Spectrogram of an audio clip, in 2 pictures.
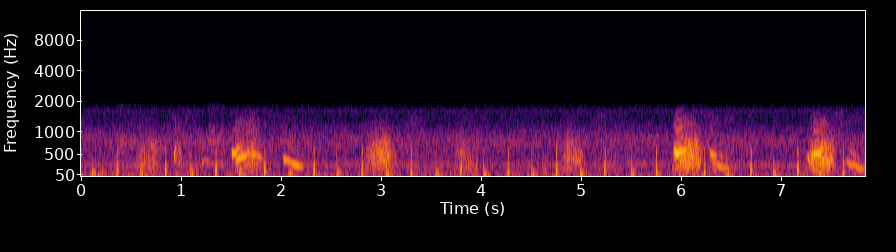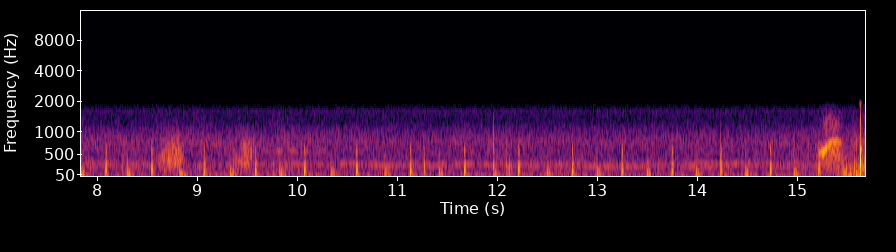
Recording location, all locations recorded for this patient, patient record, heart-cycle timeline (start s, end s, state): mitral valve (MV)
aortic valve (AV)+pulmonary valve (PV)+tricuspid valve (TV)+mitral valve (MV)
#Age: Child
#Sex: Male
#Height: 82.0 cm
#Weight: 9.59 kg
#Pregnancy status: False
#Murmur: Absent
#Murmur locations: nan
#Most audible location: nan
#Systolic murmur timing: nan
#Systolic murmur shape: nan
#Systolic murmur grading: nan
#Systolic murmur pitch: nan
#Systolic murmur quality: nan
#Diastolic murmur timing: nan
#Diastolic murmur shape: nan
#Diastolic murmur grading: nan
#Diastolic murmur pitch: nan
#Diastolic murmur quality: nan
#Outcome: Abnormal
#Campaign: 2015 screening campaign
0.00	9.79	unannotated
9.79	9.92	S1
9.92	10.04	systole
10.04	10.14	S2
10.14	10.31	diastole
10.31	10.42	S1
10.42	10.57	systole
10.57	10.68	S2
10.68	10.85	diastole
10.85	10.96	S1
10.96	11.09	systole
11.09	11.20	S2
11.20	11.39	diastole
11.39	11.52	S1
11.52	11.63	systole
11.63	11.74	S2
11.74	11.94	diastole
11.94	12.04	S1
12.04	12.19	systole
12.19	12.28	S2
12.28	12.47	diastole
12.47	12.58	S1
12.58	12.72	systole
12.72	12.82	S2
12.82	12.97	diastole
12.97	13.08	S1
13.08	13.22	systole
13.22	13.32	S2
13.32	13.48	diastole
13.48	13.58	S1
13.58	13.72	systole
13.72	13.82	S2
13.82	13.97	diastole
13.97	14.06	S1
14.06	14.21	systole
14.21	14.32	S2
14.32	14.46	diastole
14.46	14.56	S1
14.56	14.70	systole
14.70	14.78	S2
14.78	14.94	diastole
14.94	15.04	S1
15.04	15.68	unannotated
